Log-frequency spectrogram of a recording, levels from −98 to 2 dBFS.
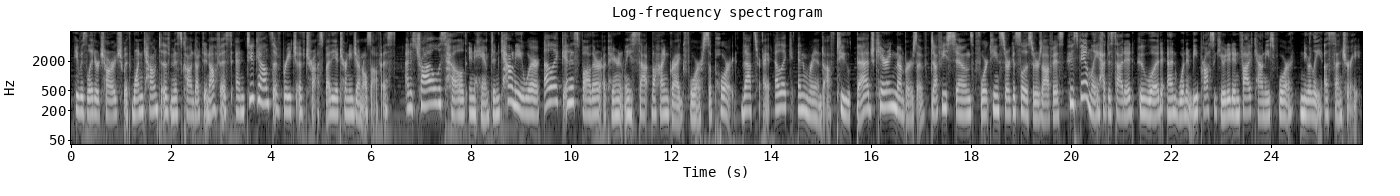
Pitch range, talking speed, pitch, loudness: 165-205 Hz, 170 wpm, 175 Hz, -27 LUFS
